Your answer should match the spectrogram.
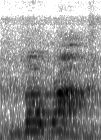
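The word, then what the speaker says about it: ברך: In Hebrew, knee is pronounced barak.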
